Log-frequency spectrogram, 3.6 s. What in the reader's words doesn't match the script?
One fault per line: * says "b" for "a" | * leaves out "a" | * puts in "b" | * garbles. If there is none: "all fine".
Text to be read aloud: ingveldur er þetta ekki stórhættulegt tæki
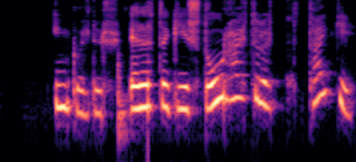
all fine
